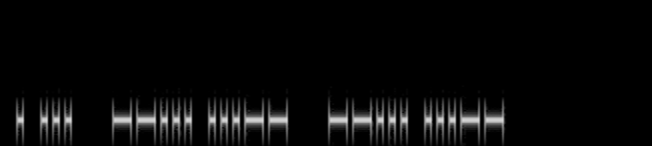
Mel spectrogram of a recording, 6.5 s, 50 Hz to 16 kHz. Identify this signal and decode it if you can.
Morse code, heard as a keyed tone, about 20 wpm, 700 Hz. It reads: ES 73 73
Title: Speed-Racing Common QSO Phrases - 20wpm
